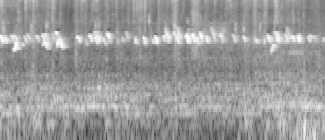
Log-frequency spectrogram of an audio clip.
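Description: A brooder full of Black Australorp chicks peeping: an unbroken chorus of many short, high chirps overlapping one another.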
